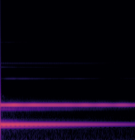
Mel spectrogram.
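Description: A single bell-like chime note ringing on and slowly dying away, a low tone with a fainter one an octave above.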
